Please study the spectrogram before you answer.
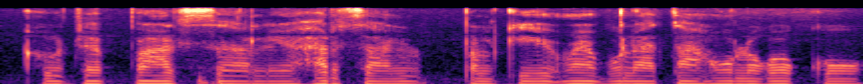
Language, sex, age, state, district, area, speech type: Urdu, male, 18-30, Delhi, Central Delhi, urban, spontaneous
